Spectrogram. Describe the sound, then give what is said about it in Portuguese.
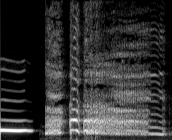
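A rooster lets out one loud cock-a-doodle-doo, starting with a short clear note before breaking into a long, raspy crow that trails off at the end. “Reforço, para mim você é inútil. Cocoricó!”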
